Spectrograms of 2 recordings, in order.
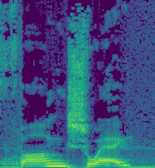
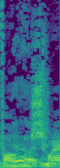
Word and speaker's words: feng shui: feng shui. Is that how you say it, Katie? – It's feng shui. – Feng shui. – Yeah. – Okay, I love it. Like, gung-ho. Okay, feng shui.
